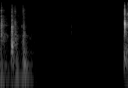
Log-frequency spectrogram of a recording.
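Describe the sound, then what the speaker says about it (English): Keys click on a computer keyboard: three quick taps close together, a short silence, then one more sharp tap, all close and fairly quiet. "start typing the name"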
